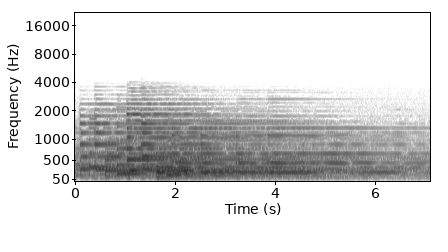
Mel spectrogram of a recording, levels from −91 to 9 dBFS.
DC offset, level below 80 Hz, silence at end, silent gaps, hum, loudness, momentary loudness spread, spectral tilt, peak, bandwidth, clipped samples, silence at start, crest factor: under 0.1%; -56 dBFS; 0 s; none; none; -18 LUFS; 16 LU; -8.5 dB/octave; -2 dBFS; 3.8 kHz; under 0.1%; 0 s; 16 dB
